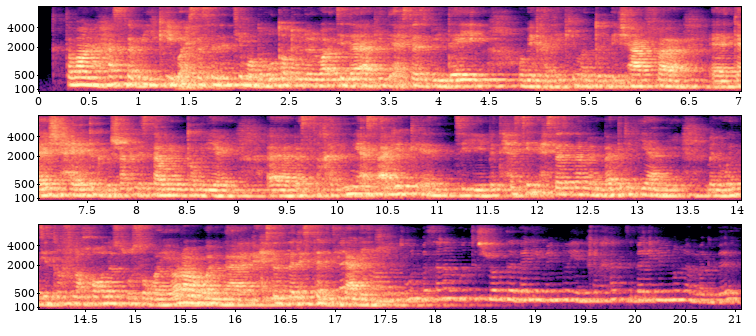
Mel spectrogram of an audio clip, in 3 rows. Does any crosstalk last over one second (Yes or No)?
Yes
